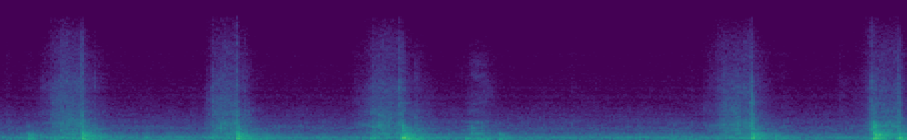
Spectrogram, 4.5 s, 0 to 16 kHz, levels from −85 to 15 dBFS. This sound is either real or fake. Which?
fake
